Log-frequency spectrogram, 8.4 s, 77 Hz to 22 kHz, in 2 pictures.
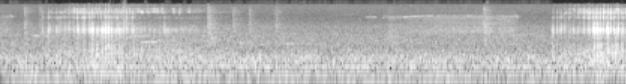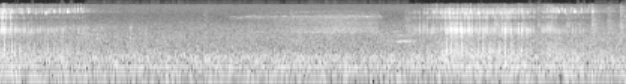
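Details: A sleeping cat snoring: soft, rhythmic, wheezy snores at about 18 breaths a minute, with a steady background hiss.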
